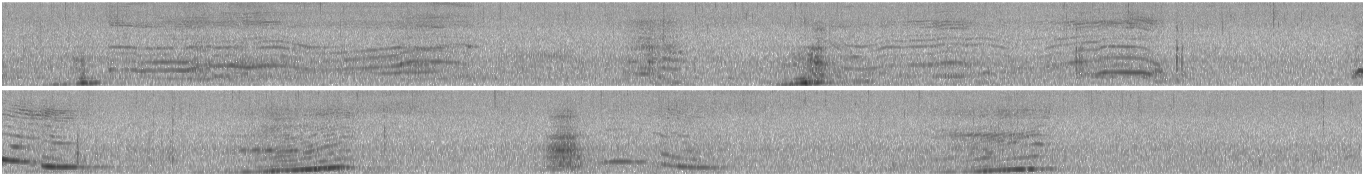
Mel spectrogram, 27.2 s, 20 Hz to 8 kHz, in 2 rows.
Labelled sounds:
1.1	4.8	humpback whale, 0.78 to 7.5 kHz
6.3	6.6	humpback whale, 3.8 to 4.1 kHz
8.4	10.1	humpback whale, 0.78 to 4.0 kHz
10.6	11.6	humpback whale, 0.78 to 4.1 kHz
13.6	14.4	humpback whale, 1.1 to 4.0 kHz
16.0	17.0	humpback whale, 0.78 to 3.6 kHz
19.1	19.5	humpback whale, 0.81 to 3.1 kHz
23.0	24.1	humpback whale, 1.0 to 1.8 kHz

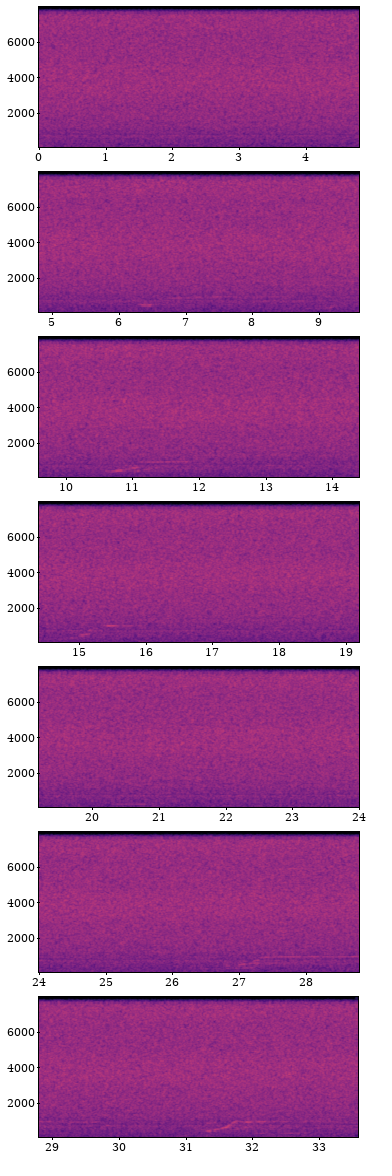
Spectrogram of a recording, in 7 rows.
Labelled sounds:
27.6	28.0	humpback whale, 0.96 to 1.0 kHz
31.7	31.9	humpback whale, 0.80 to 1.1 kHz

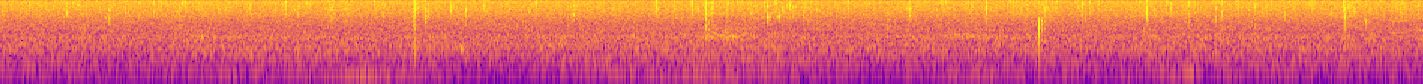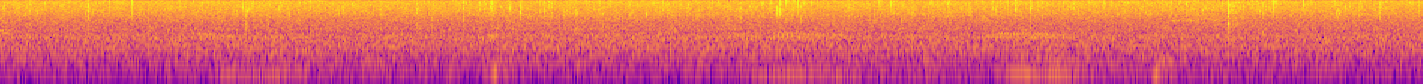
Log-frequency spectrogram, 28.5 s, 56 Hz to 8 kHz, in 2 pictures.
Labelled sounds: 7.2	7.4	humpback whale, 0.88 to 1.0 kHz
9.5	9.7	humpback whale, 1.0 to 1.1 kHz
16.1	16.4	humpback whale, 0.91 to 1.2 kHz
24.2	24.4	humpback whale, 0.88 to 1.2 kHz

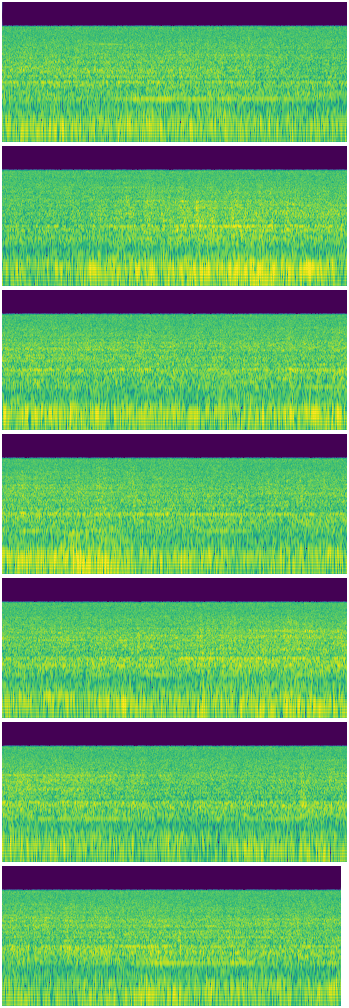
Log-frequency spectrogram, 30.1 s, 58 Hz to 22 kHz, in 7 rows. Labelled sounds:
1.2	1.5	Pacific white-sided dolphin, 3.6 to 3.7 kHz

